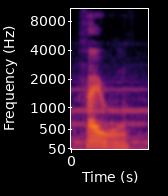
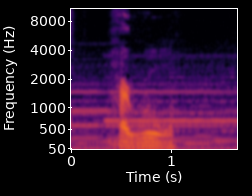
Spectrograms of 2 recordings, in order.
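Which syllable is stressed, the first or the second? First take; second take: first; second. First: The stress is on the first syllable. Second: The stress is on the second syllable. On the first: The speaker calls it right. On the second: The speaker calls it wrong.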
